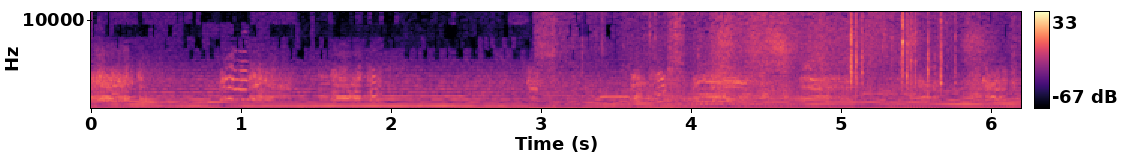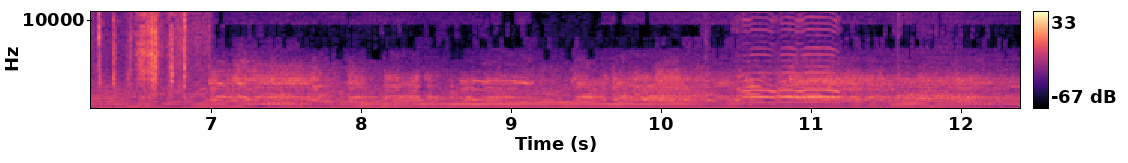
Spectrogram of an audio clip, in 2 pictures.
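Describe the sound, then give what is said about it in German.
A dense chorus of geese honking continuously at the Wadden Sea during a goose hunt, many birds calling over one another in a loud, overlapping clamour with no pauses, as of a large flock. “Und zwar für den Film Gänsejagd am Wattenmeer. Wir hören sie schon.”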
